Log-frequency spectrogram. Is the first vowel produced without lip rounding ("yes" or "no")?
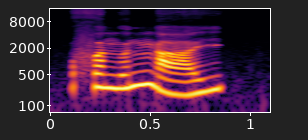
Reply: yes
